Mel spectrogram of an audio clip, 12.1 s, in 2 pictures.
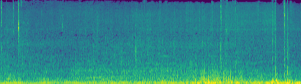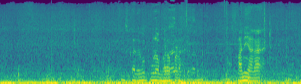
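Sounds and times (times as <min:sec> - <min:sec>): wind rumbling on microphone: 0:00.0 - 0:12.0
heavy rain: 0:03.0 - 0:12.0.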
